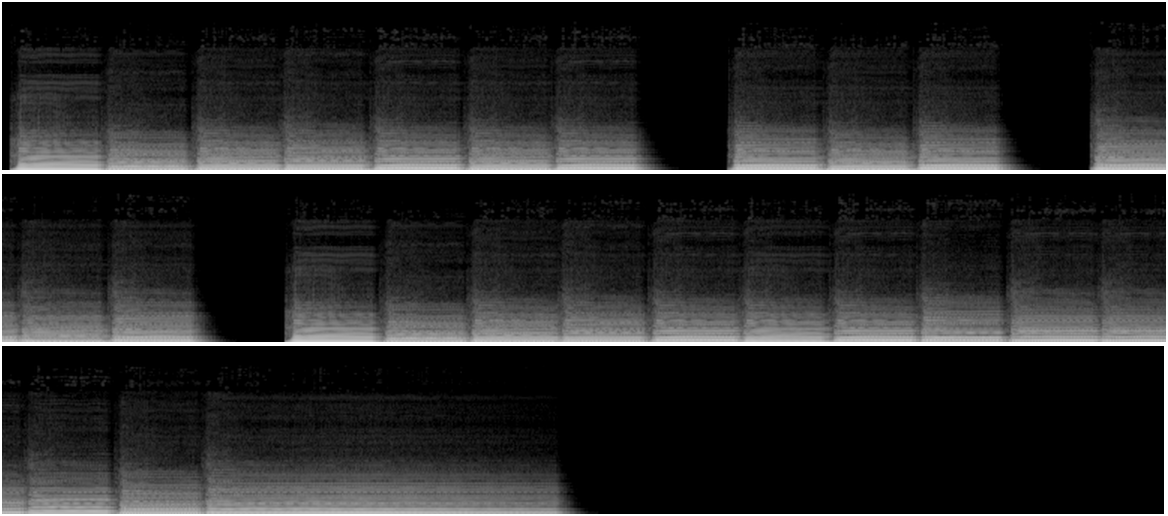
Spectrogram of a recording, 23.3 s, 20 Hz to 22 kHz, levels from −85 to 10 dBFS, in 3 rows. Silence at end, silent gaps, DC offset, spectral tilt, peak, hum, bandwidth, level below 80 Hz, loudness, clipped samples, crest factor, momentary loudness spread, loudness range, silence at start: 4 s; 4.51-4.84 s, 6.92-7.25 s, 9.31-9.64 s; under 0.1%; -8.5 dB/octave; -4 dBFS; none; 7.6 kHz; -62 dBFS; -18 LUFS; under 0.1%; 14 dB; 5 LU; 3 LU; 0.05 s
